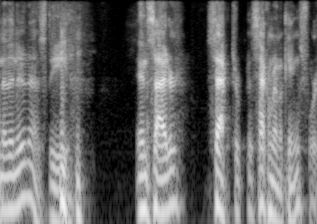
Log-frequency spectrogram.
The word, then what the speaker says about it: Nunes: You're a Nunes, not a Nunez.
